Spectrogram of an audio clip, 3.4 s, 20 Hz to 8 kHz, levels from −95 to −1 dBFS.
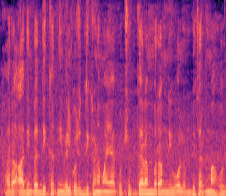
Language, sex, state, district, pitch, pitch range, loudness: Hindi, male, Uttarakhand, Uttarkashi, 125 Hz, 120-130 Hz, -16 LUFS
